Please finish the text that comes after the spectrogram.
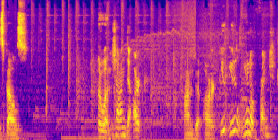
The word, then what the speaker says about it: Jeanne d'Arc: Jeanne d'Arc. You know French. How do you pronounce it?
